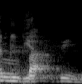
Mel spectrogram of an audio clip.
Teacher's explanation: Nggak diihfakan karena ini iklab, tapi mirip. Jadi jangan dominan engnya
